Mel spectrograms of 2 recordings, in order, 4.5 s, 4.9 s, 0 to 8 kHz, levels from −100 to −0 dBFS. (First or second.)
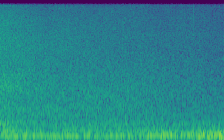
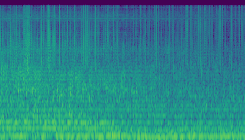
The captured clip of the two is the first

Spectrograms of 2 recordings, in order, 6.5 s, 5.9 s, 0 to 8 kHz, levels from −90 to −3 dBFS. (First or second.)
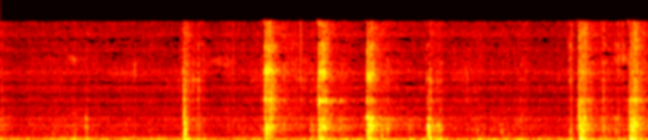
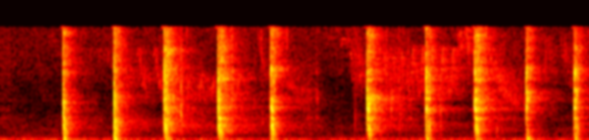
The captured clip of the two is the second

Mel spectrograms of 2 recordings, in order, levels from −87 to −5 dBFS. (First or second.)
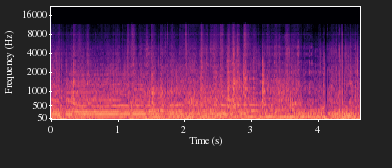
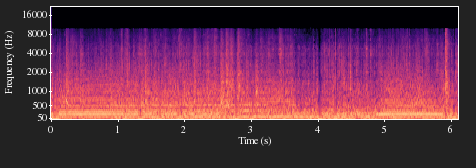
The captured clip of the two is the second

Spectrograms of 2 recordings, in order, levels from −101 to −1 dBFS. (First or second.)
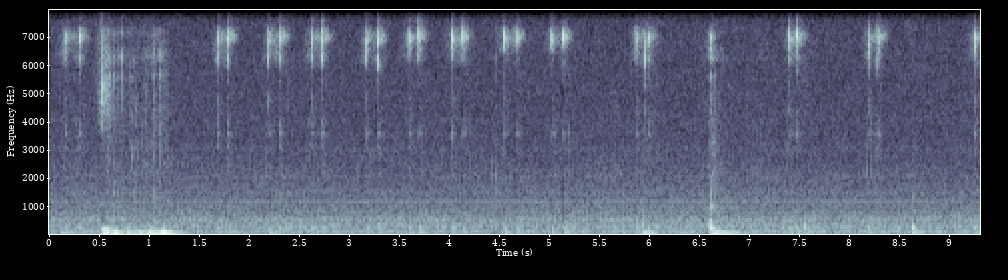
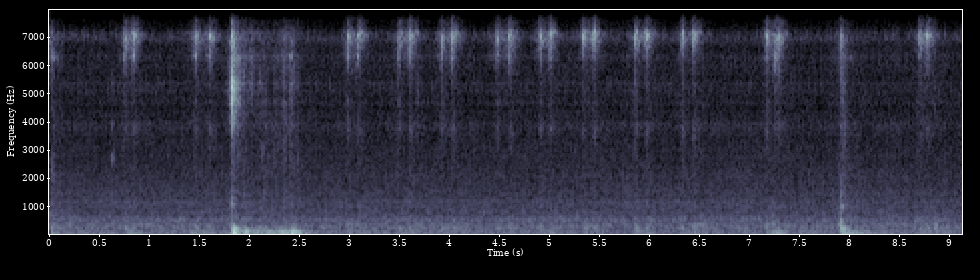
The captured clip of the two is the first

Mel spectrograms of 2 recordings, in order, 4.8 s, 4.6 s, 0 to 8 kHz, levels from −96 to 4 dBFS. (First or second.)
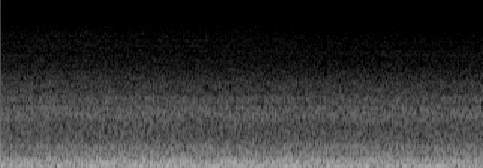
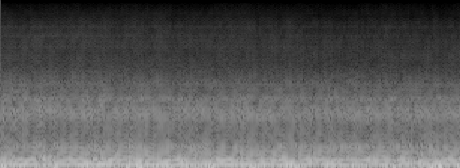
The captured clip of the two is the first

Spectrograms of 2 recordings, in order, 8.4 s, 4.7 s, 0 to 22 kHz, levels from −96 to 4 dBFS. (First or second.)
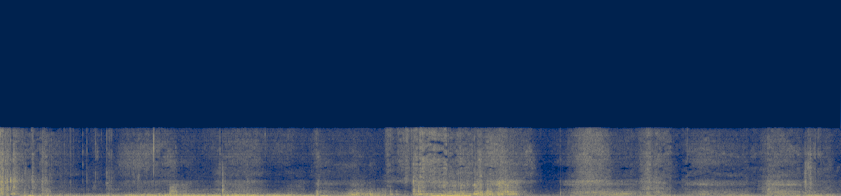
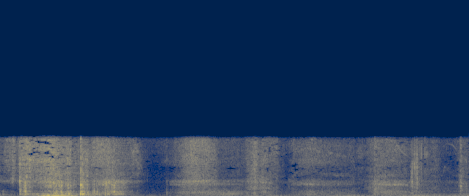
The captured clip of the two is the second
